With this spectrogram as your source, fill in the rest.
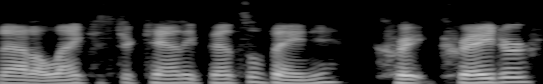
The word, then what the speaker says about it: Kreider: And again, these are coming out of Lancaster County, Pennsylvania, Crater Farms, Crater. And so, and it's, I'll try to put this online if I can, but it's spelled Kreider.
